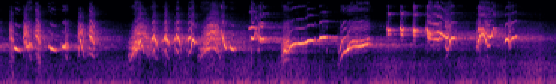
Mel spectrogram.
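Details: Oriental magpie-robin singing angrily after being called by its name: loud bursts of rapid clicking notes, then sliding whistles and buzzy trills, delivered in quick clipped phrases.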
